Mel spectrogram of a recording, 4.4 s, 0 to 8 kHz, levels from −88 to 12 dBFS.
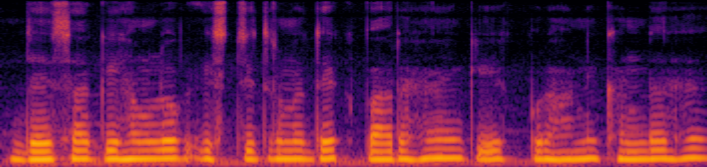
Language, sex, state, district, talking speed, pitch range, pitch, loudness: Hindi, male, Bihar, Begusarai, 215 wpm, 145-155 Hz, 150 Hz, -14 LUFS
